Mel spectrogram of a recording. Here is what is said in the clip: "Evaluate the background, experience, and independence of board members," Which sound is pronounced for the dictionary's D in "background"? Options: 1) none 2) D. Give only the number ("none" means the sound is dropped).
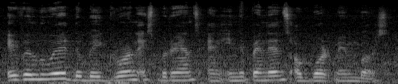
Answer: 1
